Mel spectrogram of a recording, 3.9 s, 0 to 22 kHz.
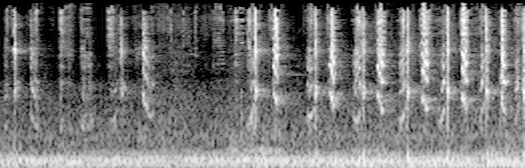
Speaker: you can see the rest you can hear the squeak and all we're going to do is just use coconut oil natural form of dw40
